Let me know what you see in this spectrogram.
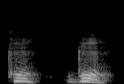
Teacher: When we make the sound k, g, the tongue is in contact with the lower side of the soft palate, and we call this velar consonant.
